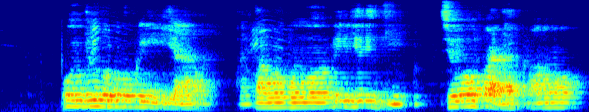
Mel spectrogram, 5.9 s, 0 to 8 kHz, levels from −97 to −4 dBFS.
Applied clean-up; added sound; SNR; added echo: neural mask model DeepFilterNet 3.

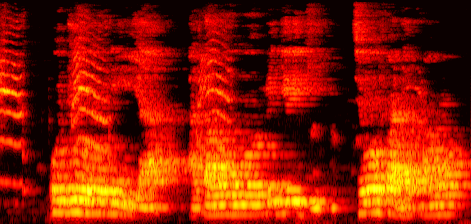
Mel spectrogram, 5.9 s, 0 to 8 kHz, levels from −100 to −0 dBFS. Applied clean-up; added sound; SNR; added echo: classical method WPE with log-MMSE.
